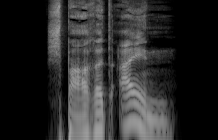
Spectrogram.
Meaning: second-person plural subjunctive I of einsparen
- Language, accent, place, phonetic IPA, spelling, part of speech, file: German, Germany, Berlin, [ˌʃpaːʁət ˈaɪ̯n], sparet ein, verb, De-sparet ein.ogg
